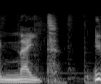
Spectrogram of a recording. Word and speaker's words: nightie: But you don't say night. You don't say nighty. You say nighty. Yeah, you make the T a D.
